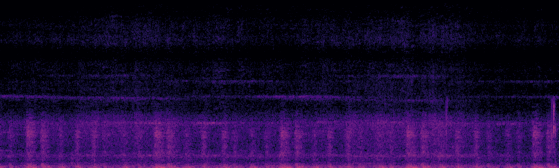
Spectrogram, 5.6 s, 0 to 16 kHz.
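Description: A steam train in the railway simulation game Transport Fever 2 hisses steadily under a rapid, rhythmic chuffing pulse, a continuous close wash of steam with no talk over it.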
